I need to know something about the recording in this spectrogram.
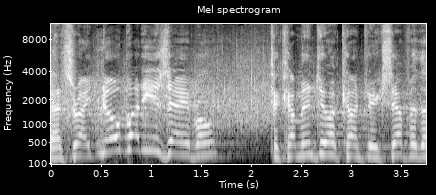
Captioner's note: cheers and applause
